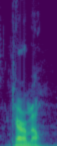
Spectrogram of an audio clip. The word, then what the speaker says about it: caramel: Now, first of all, before we jump into the food, say that word. – Caramel. – Is that how you normally say it? – Yeah, caramel. – How do you say it? – Caramel. – Caramel. That's how I say it. I say caramel, or too. Caramel. – Because there's a damn A in there.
